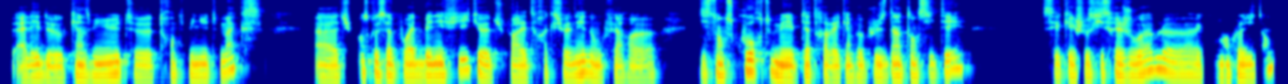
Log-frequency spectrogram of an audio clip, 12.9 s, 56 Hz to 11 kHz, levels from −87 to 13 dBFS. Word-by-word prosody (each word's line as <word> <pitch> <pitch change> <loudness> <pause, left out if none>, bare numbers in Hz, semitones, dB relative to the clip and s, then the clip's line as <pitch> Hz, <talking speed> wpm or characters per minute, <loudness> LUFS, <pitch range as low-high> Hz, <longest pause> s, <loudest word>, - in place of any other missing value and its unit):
allez, 95 +3 +2
de 90 -4 +1
15 100 +3 -1
minutes, 110 +2 +2
heu, 95 -2 -1
30 105 +2 -9
minutes 105 0 0
max, 135 +6 -3 0.5
heu, 95 -1 +1
tu 95 - -3
penses 115 0 -3
que 115 - +2
ça 105 -1 +2
pourrait 100 +1 +2
être 100 0 +1
bénéfique? 105 +7 +2
Heu, 100 -4 +4
tu 95 0 -11
parlais 95 +1 0
de 90 - -10
fractionner 105 +4 0
donc 100 -6 0
faire, 90 0 -5
heu, 90 +4 -4 0.4
distance 105 -1 0
courte, 130 +4 +3
mais 95 -5 +5
peut-être 100 +1 -2
avec 90 -1 +1
un 95 - 0
peu 95 0 -2
plus 100 0 -2
d'intensité. 105 +8 -1 0.7
C'est 455 - -4
quelque 105 -4 -1
chose 100 +1 -1
qui 110 - 0
serait 105 -1 +2
jouable, 115 +9 +3
heu, 110 -4 +1
avec 105 -2 -2
ton 100 - -4
emploi 100 0 +1
du 100 0 0
temps? 155 +9 -7
100 Hz, 210 wpm, -24 LUFS, 95-110 Hz, 0.7 s, mais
